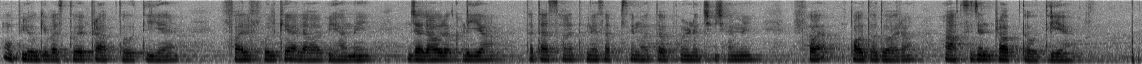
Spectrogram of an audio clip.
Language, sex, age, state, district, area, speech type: Hindi, male, 45-60, Madhya Pradesh, Balaghat, rural, spontaneous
